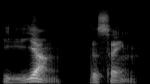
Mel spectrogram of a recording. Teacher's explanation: in front of a fourth tone it turns into a second tone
